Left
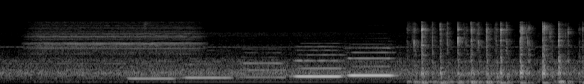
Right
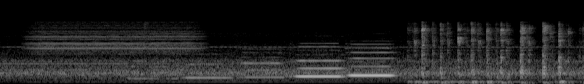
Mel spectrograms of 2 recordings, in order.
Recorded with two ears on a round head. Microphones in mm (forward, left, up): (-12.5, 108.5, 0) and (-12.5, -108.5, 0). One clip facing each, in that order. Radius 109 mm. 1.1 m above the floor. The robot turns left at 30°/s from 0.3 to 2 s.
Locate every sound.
1.3 s a flute: 60° left (ahead or behind), 1.3 m; by 4.0 s 65° left (ahead or behind), 1.3 m
4.1 s typing on a keyboard: 40° left (ahead or behind), 0.5 m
